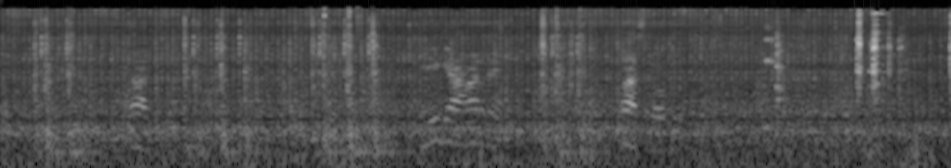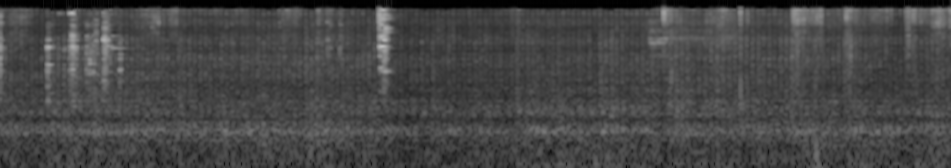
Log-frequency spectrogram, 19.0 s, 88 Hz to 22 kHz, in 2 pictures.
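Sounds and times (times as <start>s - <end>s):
tractor engine idling: 0.0s - 19.0s
sharp metal clinks: 13.3s - 13.6s.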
